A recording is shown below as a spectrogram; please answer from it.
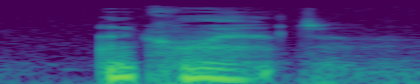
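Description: A man's voice speaking softly for about a second, starting about half a second in, with a short tick near its end.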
